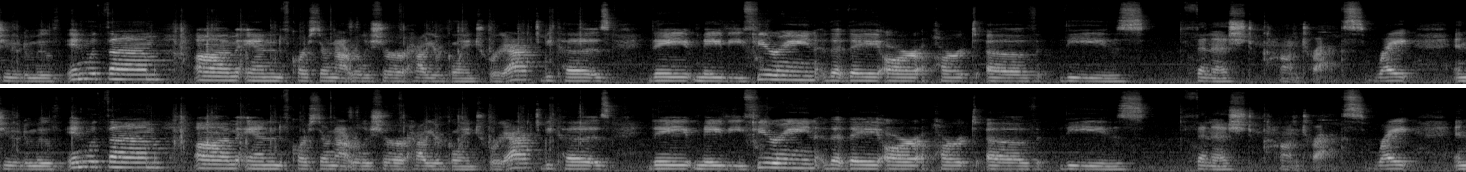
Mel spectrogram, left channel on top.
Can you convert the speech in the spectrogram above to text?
you to move in with them. And of course, they're not really sure how you're going to react because they may be fearing that they are a part of these finished contracts, right?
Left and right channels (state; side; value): normal; both; correlation 0.34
